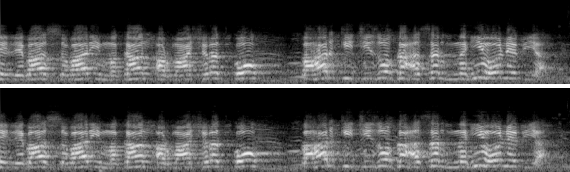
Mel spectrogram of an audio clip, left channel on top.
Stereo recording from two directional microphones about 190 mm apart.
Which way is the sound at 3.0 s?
35° right (ahead or behind).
